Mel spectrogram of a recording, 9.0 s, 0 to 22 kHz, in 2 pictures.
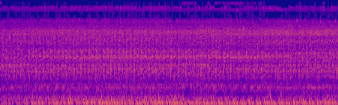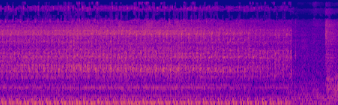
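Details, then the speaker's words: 2024 Royal Enfield Continental GT650 twin at idle after first service: brisk, even ticking about three per second from the head; head opened, valve tappets found loose. "ਇਹਨੂੰ ਲੋ ਵੀ ਟੈਪਟਾਂ ਢਿੱਲੀਆਂ ਆਈਆਂ ਆਪਣੇ motorcycle ਦੀਆਂ right ਡਰ ਦੀਆਂ"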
